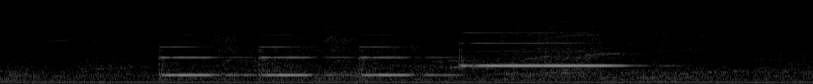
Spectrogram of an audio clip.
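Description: Electronic start-countdown beeps: three short, lower beeps about a second apart, then one longer, higher tone lasting about a second and a half, signalling the start of the run.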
